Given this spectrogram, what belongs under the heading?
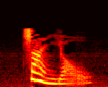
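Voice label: "占有" Mandarin Chinese; hsk; chinese-flashcards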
